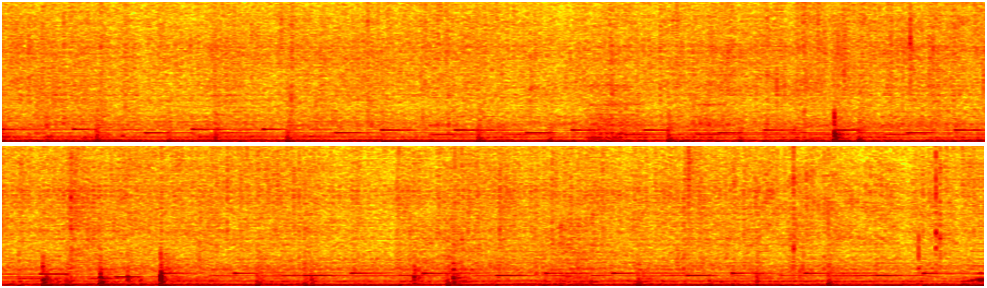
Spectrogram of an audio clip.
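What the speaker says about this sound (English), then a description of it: "naantay natin na maluluto ang ating ribeye steak" A ribeye steak sizzling in a hot pan, a steady crackling hiss with scattered pops running continuously under a faint low hum, no talking.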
